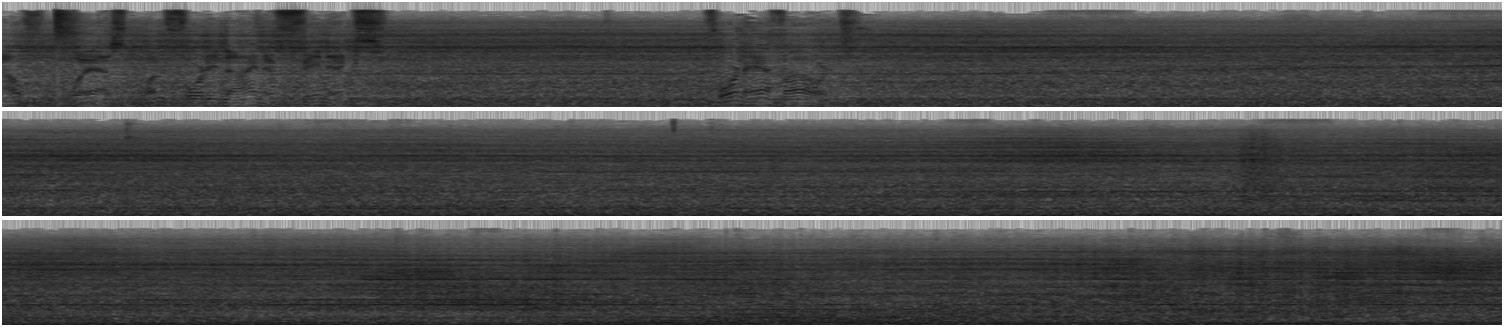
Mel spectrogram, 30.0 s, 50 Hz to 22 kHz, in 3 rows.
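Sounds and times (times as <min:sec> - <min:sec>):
high whine: 0:00.0 - 0:30.0
jet engines roaring: 0:00.0 - 0:30.0.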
